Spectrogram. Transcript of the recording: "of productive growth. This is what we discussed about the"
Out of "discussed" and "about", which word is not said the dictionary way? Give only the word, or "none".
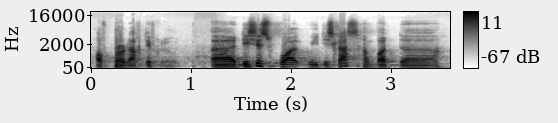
discussed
